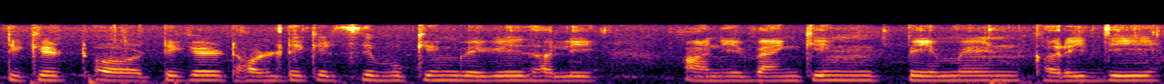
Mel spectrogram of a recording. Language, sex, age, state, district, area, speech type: Marathi, male, 18-30, Maharashtra, Thane, urban, spontaneous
